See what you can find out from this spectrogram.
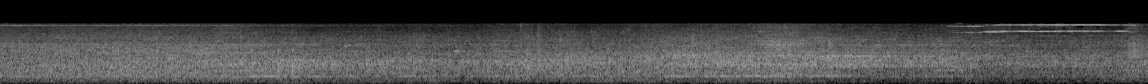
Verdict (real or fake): real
